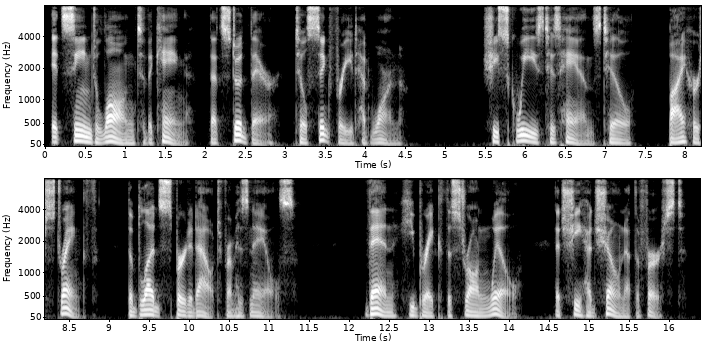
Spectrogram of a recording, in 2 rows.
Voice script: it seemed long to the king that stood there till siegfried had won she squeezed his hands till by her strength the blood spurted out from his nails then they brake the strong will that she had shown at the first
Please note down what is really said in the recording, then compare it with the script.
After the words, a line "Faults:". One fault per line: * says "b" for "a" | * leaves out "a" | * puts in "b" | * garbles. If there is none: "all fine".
it seemed long to the king that stood there till siegfried had won she squeezed his hands till by her strength the blood spurted out from his nails then he brake the strong will that she had shown at the first
Faults:
* says "he" for "they"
